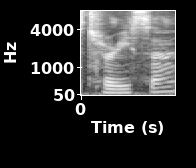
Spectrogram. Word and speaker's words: Tiresias: Well, the name that you can see here is Tiresias, who was a gender variant Greek sage. But the anglicized version of that name is Teresa.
